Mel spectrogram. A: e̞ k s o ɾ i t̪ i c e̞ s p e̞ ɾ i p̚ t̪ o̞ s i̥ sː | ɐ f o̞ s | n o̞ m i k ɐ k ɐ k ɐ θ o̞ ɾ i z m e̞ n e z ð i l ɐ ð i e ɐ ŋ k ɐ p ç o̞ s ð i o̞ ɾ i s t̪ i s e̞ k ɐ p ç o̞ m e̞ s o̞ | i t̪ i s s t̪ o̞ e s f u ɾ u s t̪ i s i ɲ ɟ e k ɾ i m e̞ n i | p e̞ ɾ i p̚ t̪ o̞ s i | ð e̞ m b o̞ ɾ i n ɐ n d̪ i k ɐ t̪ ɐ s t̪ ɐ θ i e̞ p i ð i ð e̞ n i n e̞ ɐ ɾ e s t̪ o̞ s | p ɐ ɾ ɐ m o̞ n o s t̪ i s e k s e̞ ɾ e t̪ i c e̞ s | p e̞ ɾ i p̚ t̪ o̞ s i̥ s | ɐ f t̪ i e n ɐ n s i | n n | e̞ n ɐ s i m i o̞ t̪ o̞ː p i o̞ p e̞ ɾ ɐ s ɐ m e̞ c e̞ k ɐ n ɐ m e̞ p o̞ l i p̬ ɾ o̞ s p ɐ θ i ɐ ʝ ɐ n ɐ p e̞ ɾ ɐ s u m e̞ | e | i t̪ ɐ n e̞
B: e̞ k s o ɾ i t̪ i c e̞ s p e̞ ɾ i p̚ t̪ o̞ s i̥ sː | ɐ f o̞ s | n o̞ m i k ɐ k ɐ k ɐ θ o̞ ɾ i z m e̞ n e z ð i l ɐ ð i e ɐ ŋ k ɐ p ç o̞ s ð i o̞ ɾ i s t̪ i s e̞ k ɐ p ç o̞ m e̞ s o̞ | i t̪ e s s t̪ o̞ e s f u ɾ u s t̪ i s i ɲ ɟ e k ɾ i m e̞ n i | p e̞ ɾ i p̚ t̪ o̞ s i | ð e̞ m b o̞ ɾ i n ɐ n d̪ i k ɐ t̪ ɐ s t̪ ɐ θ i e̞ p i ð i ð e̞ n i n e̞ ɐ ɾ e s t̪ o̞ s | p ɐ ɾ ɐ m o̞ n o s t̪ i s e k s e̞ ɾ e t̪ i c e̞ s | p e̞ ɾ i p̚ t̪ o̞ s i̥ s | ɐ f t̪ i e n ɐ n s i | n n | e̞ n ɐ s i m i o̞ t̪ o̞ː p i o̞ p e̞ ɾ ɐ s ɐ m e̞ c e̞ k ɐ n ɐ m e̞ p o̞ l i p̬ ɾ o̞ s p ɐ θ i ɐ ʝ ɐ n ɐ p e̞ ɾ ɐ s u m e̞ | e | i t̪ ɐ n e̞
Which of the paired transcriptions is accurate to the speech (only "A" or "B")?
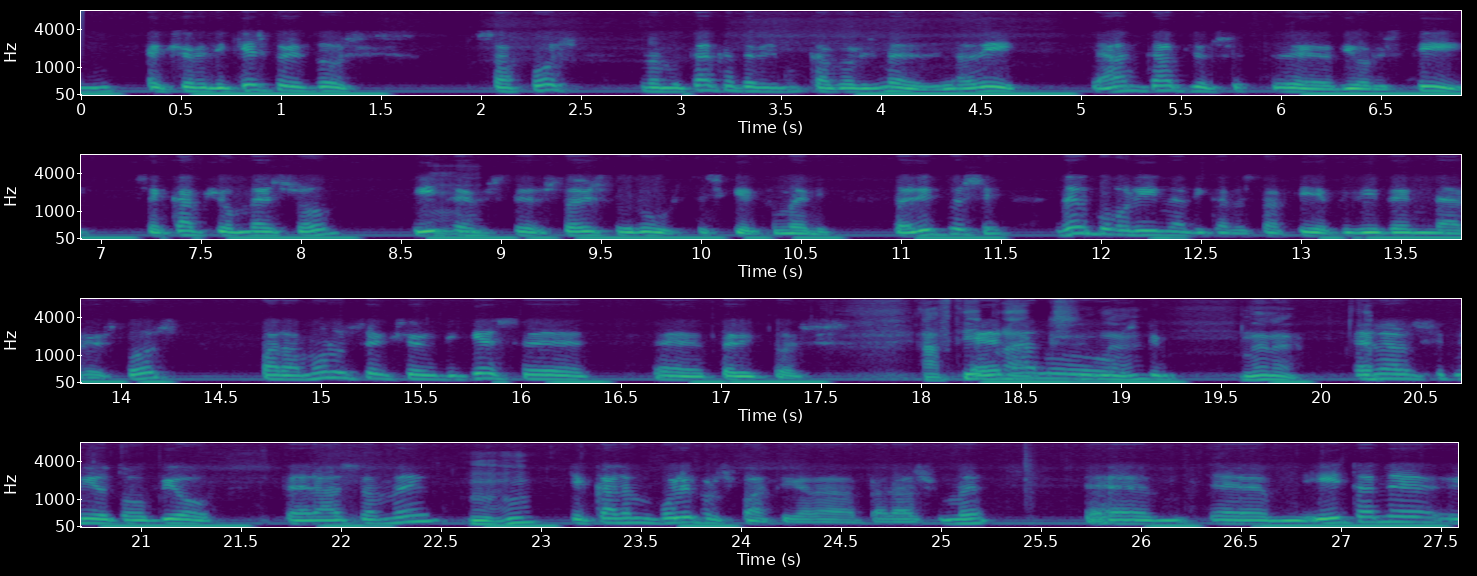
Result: B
